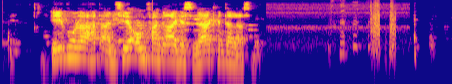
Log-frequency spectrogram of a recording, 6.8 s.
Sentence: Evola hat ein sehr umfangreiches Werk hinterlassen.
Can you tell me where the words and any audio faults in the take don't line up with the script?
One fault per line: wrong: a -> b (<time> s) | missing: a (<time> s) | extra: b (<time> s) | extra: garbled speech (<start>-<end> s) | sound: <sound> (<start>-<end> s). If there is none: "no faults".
sound: laugh (4.9-6.0 s)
